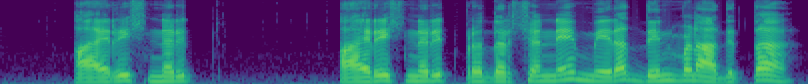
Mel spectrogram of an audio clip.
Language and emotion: Punjabi, happy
